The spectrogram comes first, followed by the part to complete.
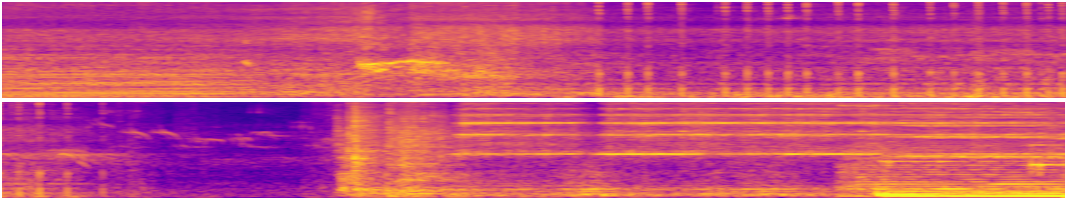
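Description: An auto-rickshaw's small engine runs with a brief squeal about two seconds in, then a fast rattling tick for a few seconds. It is cut off just before seven seconds by music with bright chiming tones, and deep bass comes in near the end.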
